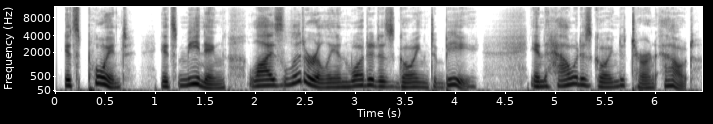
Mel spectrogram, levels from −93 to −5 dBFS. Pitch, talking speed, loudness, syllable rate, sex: 165 Hz, 195 wpm, -18 LUFS, 4.7 syllables/s, male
